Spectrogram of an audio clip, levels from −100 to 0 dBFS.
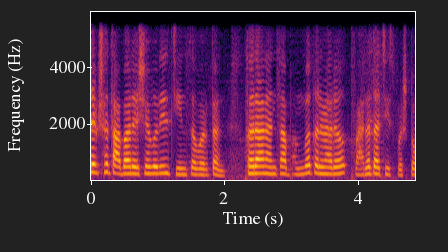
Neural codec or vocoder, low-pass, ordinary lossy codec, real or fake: codec, 16 kHz, 0.7 kbps, FocalCodec; 5.4 kHz; none; fake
